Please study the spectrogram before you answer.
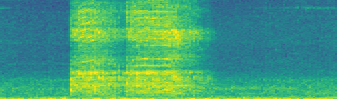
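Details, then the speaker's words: RC Rock Crawler, brought in because it would not drive forward or reverse; after the motor plate was replaced and the motor refitted and resoldered, a battery bench test gives a short, even high-pitched gear whir with no grinding. Normal running. "setelah terpasang kita cek lagi dinamonya bisa berputar atau tidak"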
